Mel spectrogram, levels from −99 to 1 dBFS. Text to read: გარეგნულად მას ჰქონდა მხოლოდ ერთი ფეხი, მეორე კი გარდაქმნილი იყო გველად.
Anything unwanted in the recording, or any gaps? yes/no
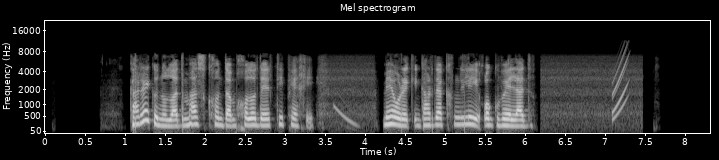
yes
